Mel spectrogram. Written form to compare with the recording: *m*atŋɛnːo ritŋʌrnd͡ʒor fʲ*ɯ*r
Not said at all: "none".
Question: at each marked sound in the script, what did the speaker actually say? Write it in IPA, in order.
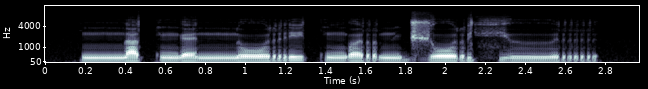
nː, ɯ

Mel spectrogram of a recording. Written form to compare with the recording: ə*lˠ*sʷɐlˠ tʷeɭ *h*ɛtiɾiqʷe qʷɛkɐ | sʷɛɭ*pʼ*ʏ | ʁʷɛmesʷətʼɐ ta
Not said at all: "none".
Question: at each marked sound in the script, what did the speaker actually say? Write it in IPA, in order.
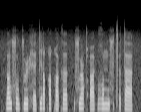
lˠ, h, qʼ

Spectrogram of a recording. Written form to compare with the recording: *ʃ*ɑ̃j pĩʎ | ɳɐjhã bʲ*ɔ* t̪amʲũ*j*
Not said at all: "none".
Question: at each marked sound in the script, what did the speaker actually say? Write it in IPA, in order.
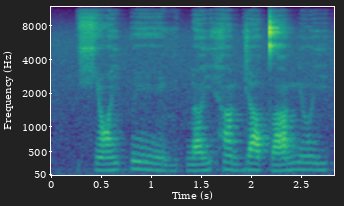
ç, ɑ, j

